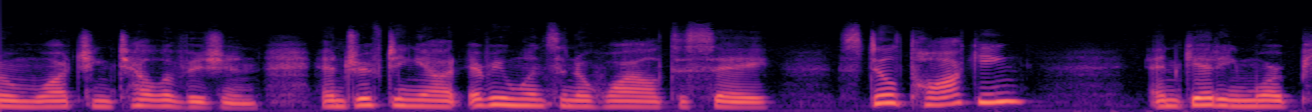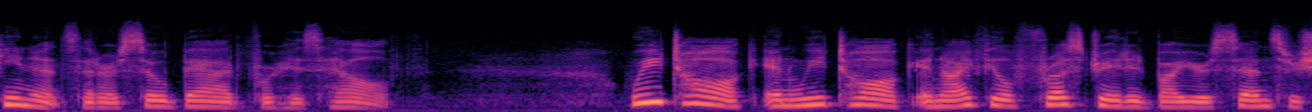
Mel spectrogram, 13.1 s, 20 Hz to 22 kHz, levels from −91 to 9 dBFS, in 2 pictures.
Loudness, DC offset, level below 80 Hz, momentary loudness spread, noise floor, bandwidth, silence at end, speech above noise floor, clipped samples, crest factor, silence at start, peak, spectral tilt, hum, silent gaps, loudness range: -26 LUFS; under 0.1%; -68 dBFS; 9 LU; -60 dBFS; 9.8 kHz; 0 s; 35 dB; under 0.1%; 16 dB; 0 s; -10 dBFS; -6 dB/octave; none; none; 3 LU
